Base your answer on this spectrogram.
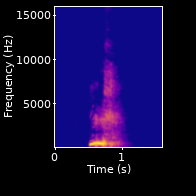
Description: And yet another fit from this snotty sneezy cold.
